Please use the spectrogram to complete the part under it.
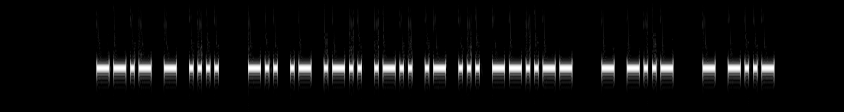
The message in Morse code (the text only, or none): QTH DALLAS, TX TX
